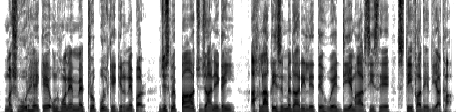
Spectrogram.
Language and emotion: Urdu, neutral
